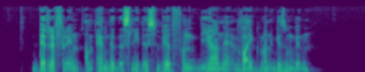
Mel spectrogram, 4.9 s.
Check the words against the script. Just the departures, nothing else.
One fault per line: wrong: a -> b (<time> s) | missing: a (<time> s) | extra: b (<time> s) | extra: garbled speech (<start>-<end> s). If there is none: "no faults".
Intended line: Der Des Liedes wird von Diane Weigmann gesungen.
extra: Refrain am Ende (0.7 s)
